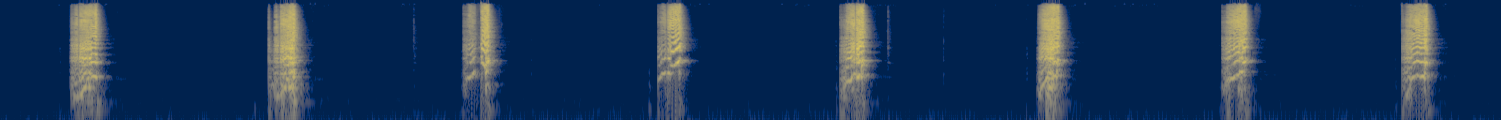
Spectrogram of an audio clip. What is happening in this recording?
Recorded as part of a collection of sounds created by manipulating a balloon.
